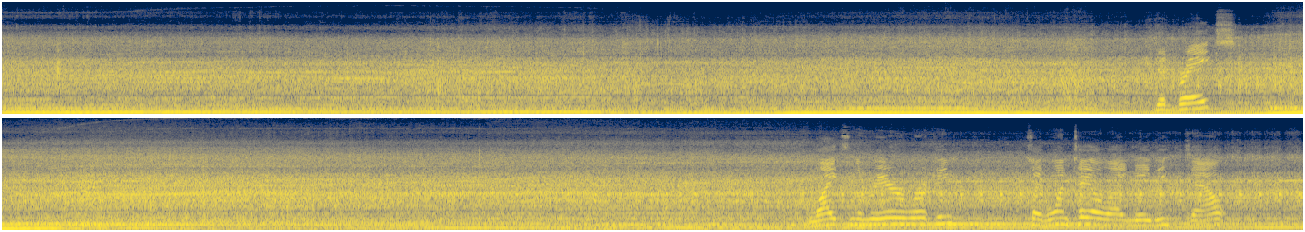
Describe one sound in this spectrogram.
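A diesel engine of a wheel loader idles and rumbles nearby.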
